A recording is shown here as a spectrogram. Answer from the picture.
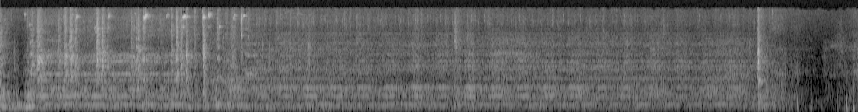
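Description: A small motor whirring at a steady pitch, with a run of clicks in its first two seconds, that cuts off just before the end.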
